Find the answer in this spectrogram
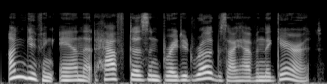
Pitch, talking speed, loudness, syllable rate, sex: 205 Hz, 240 wpm, -14 LUFS, 5.9 syllables/s, female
